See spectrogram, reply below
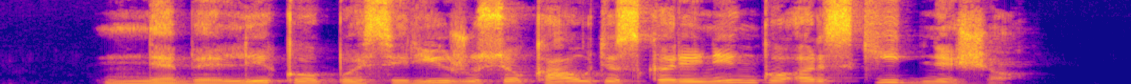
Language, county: Lithuanian, Kaunas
